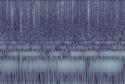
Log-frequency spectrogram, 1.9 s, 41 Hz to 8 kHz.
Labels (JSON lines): {"label": "biophony, midshipman", "recorder": "SoundTrap 500"}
